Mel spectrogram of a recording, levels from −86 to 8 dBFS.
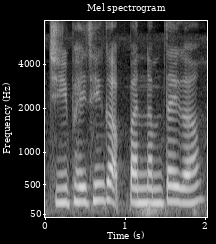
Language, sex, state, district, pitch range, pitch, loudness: Wancho, female, Arunachal Pradesh, Longding, 225-240 Hz, 230 Hz, -13 LUFS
